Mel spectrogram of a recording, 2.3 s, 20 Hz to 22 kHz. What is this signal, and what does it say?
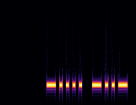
Morse code, heard as a keyed tone, about 30 wpm, spaced as for 26 wpm, 700 Hz. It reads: 6X
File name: practice / 22wpm / Speed-Racing - Two Letter-Number Combinations - 22wpm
